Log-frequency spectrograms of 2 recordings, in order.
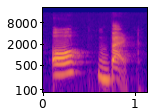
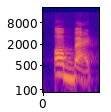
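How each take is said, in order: First: "अ बैट" split into two beats, a gap after अ; two separate syllables. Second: Said in the usual way. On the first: Shown as a demonstration. Teacher showing students the two sounds in "अ बैट", syllable by syllable. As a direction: say अ, pause, then बैट in "अ बैट". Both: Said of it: "दो बार sound निकल रहा".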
